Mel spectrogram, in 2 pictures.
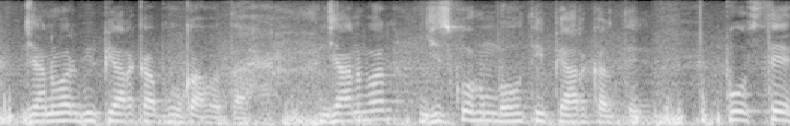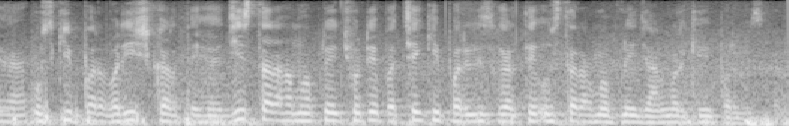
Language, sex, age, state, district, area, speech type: Urdu, male, 45-60, Bihar, Darbhanga, rural, spontaneous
